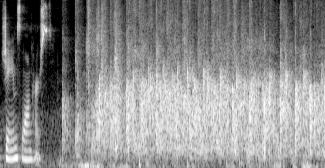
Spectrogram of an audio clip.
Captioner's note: audience applause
